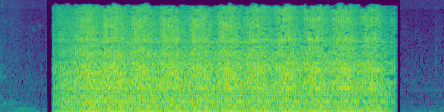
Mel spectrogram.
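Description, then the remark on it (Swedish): A large blue farm tractor, not brand new, idles loudly, its engine a steady deep rumble with a regular throbbing pulse, running for a few seconds before cutting off abruptly. No one speaks. “Det är en jordbrukstraktor och den, ja, om vi behåller det här Hälsingland-perspektivet så den var ju väldig när den kom”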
